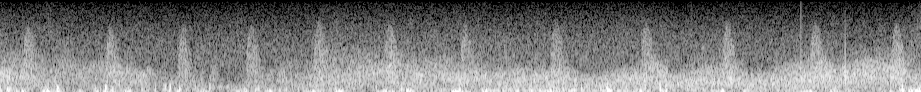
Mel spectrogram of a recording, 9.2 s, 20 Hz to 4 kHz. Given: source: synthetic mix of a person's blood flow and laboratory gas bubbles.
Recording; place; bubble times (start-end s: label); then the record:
Doppler ultrasound of blood flow; subclavian vein
no bubbles
From the record:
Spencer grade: 0 (complete lack of bubble signals)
